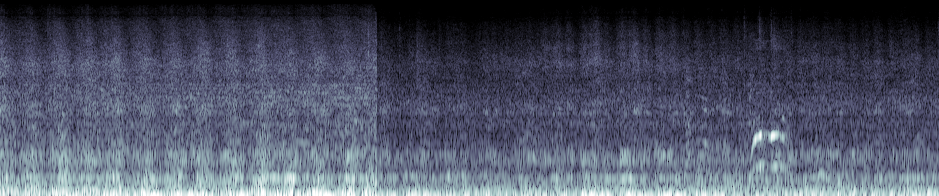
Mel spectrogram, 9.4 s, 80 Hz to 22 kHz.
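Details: 1950 cabover, LS-swapped V8, first start after VATS anti-theft delete: loud idle with loping uneven chop about two or three beats a second, healthy engine with lumpy cam; oil gauge maxed at 130.8 PSI, sensor suspected bad.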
